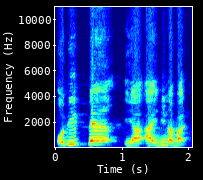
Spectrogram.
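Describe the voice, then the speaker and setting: A man's voice: high voice, lively intonation, normal speed, fairly bright tone, a little hiss or hum. A man from DR Congo with a Congolese French accent, speaking in an emphatic sermon-like cadence and mixing French with Lingala. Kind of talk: preaching-toned interview talk.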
